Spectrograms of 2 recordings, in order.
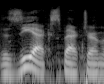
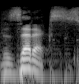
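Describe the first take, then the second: First: It is said in an American way, Z as zee. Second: It is said in a British way, Z as zed.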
